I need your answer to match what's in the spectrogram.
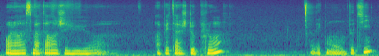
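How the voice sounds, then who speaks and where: A woman's voice: fairly low pitch, a little slow, gravelly, dark tone, slightly rough. A woman hosting a home papercraft tutorial, drowsy and tired, chatting in a rambling way with lots of fillers. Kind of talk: casual tutorial chat. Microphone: camera on a tripod.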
